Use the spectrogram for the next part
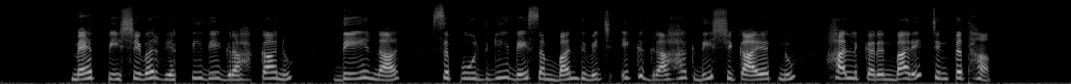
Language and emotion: Punjabi, fearful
